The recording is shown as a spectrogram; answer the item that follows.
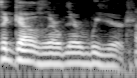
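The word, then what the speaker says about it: Gose: From the can, I can see it's spelled like rosé. – Yeah, G-O. – But it's G-O-S-E. – Yep. – So, Goza? – I have no idea. – Goza? – It's a Goza.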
